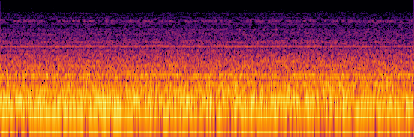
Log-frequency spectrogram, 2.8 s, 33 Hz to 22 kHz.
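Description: Cessna 208B Grand Caravan turboprop on final approach to runway 35 at McKenzie in a flight simulator, a steady, loud, even engine drone with broadband cabin noise, continuous and unchanging with no talk.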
